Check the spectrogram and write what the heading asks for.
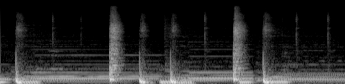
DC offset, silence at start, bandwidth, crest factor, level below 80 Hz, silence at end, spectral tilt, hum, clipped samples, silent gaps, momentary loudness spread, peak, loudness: under 0.1%; 0 s; 13.5 kHz; 16 dB; -28 dBFS; 0 s; -7 dB/octave; none; under 0.1%; none; 10 LU; -2 dBFS; -19 LUFS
